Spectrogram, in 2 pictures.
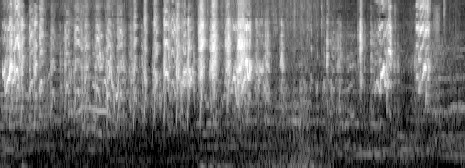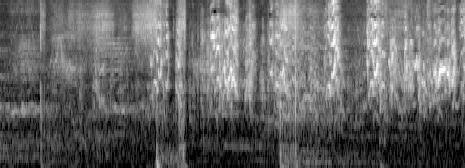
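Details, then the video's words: Budgerigar colony in an aviary keeps up a steady stream of high warbled chirps and squeaks, with several short clicking or tapping sounds breaking through the chatter. "Budgies chirping sounds"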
